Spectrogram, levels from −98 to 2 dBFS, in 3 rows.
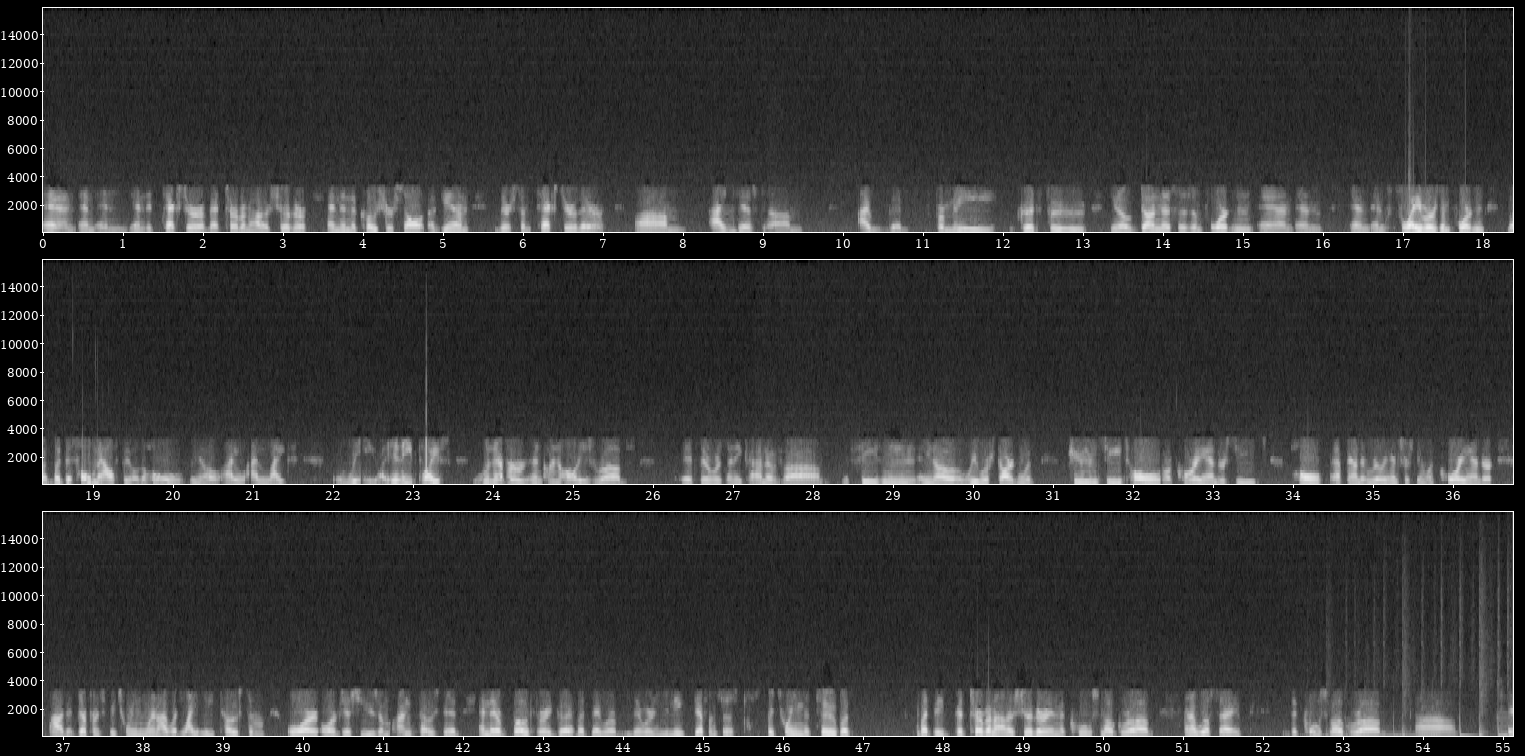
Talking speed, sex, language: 155 wpm, male, English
